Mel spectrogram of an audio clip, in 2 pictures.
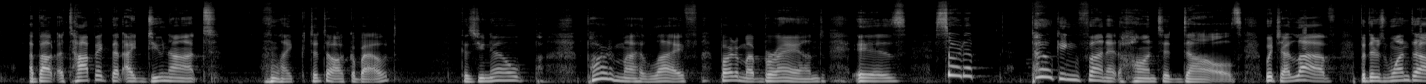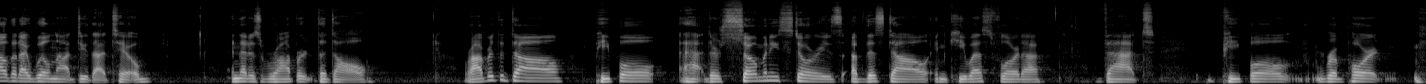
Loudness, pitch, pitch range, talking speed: -27 LUFS, 140 Hz, 130-160 Hz, 145 wpm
